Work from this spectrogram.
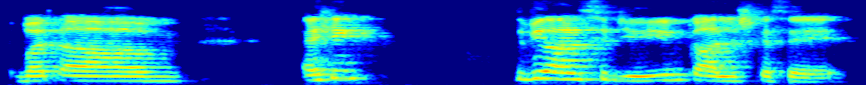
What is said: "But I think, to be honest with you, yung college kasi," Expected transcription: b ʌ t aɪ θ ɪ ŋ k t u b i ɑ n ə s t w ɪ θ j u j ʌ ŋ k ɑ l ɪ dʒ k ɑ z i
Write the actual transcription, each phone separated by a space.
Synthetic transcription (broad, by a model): b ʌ t aɪ t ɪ ŋ k t u b i ɑ n ə s t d j u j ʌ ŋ k ɑ l ɪ dʒ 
